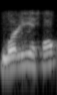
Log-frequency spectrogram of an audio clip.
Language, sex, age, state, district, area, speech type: Hindi, male, 60+, Bihar, Begusarai, urban, conversation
